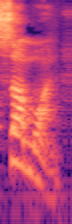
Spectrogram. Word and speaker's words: Sumwun: This is spelled SUMWUN, and it's called Someone.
